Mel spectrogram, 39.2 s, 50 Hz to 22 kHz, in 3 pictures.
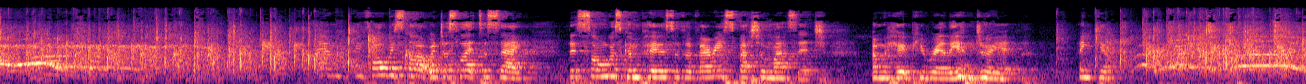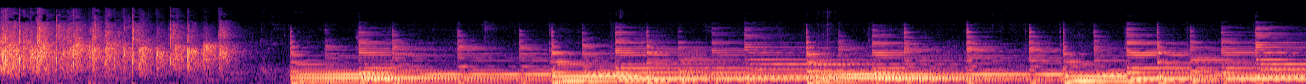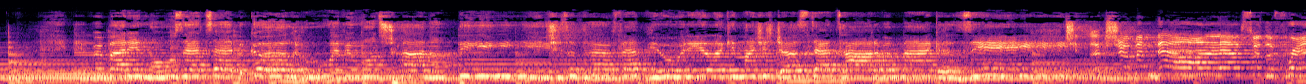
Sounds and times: Music: 0:16.0 - 0:39.1
Female singing: 0:26.9 - 0:39.1.

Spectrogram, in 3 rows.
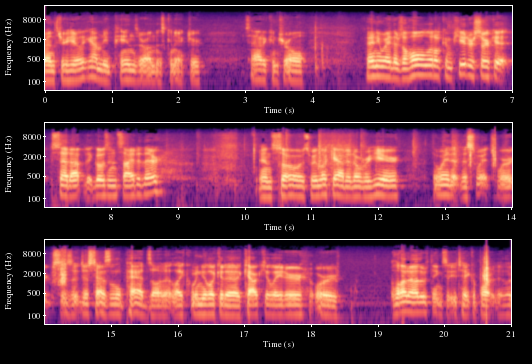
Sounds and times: Speech: 0:00.0 - 0:02.4, 0:03.0 - 0:04.0, 0:04.8 - 0:09.0, 0:10.2 - 0:18.5, 0:19.2 - 0:21.0.

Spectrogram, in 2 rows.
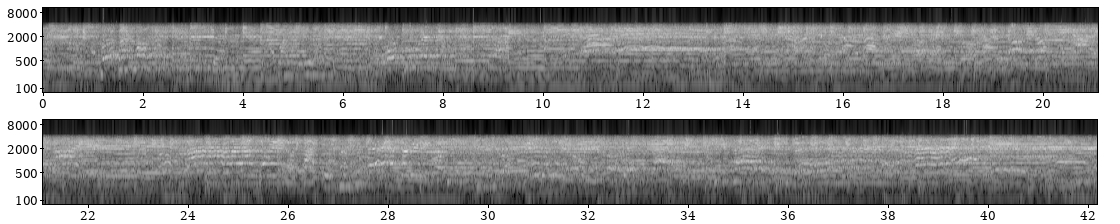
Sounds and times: Music: 0:00.0 - 0:42.1.

